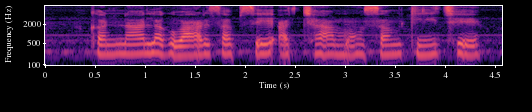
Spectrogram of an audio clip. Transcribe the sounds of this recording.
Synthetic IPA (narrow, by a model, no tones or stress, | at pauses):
kənːaləɡʋaɾsəbseʔətːʃʰamɔsəmkit͡ʃʰɛ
